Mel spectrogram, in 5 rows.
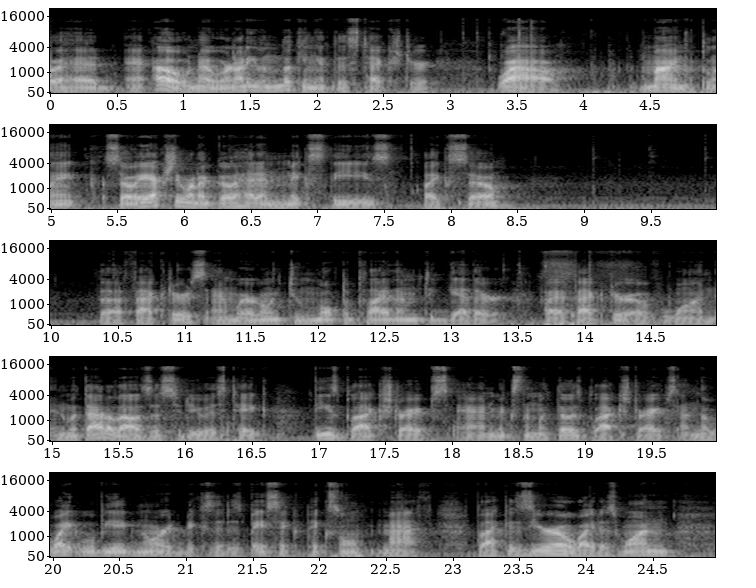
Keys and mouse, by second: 4.7 shift+a, 7.2 g.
